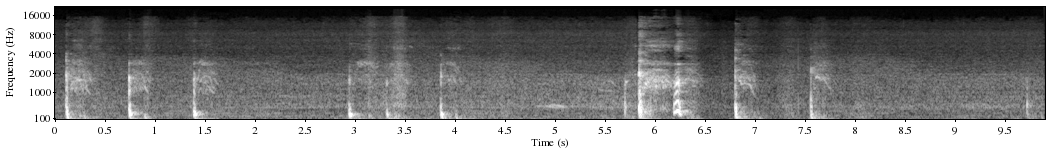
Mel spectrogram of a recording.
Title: Girl coughing 182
